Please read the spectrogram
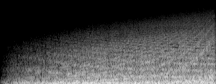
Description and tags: This is a highly flanged passing wash sound to use in jingles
